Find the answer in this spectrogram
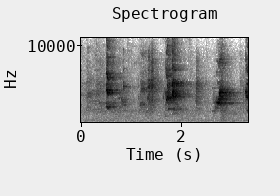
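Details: Pet green-cheeked conure bobbing its head, giving a few short, harsh, scratchy squawks in quick bursts, spaced about a second apart, against a quiet indoor background.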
